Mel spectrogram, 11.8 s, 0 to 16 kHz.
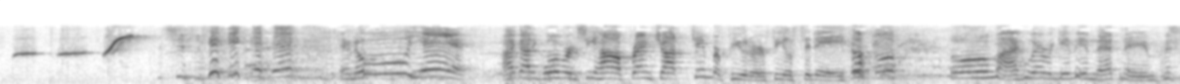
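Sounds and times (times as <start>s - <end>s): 
person whistling: 0.1s - 1.6s
laughter: 1.6s - 3.8s, 8.4s - 10.0s
speech: 2.1s - 11.7s.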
